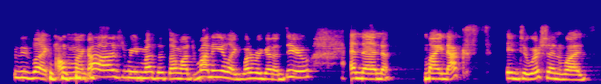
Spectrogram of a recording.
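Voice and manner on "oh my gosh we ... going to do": mock panicked, alarmed, freaked-out, fast rush. Retelling her husband's reaction, imitating him freaking out. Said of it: "my sweet husband was freaking out".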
